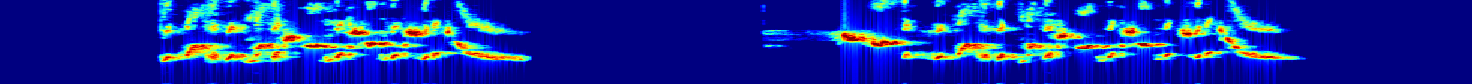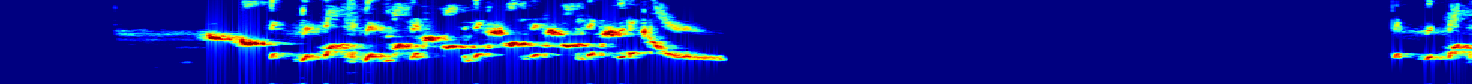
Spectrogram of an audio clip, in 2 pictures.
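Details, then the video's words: From an old cassette, a European goldfinch delivers Taqsrayn-style song: four bright, rapid twittering phrases, each running one to two seconds, separated by quiet pauses. "تغريد تقصراين من كاسيت قديم"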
